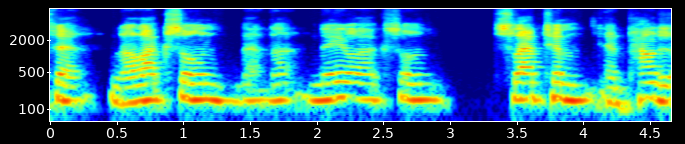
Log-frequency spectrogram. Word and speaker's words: naloxone: She gave him 4 treatments of how do you pronounce that? Naloxone, naloxone, slapped him and pounded on his chest, anything to revive him.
